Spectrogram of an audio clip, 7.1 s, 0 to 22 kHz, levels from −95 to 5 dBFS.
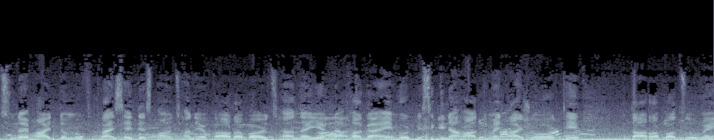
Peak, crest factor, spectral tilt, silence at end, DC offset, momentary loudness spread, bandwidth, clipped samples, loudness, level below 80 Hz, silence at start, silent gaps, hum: -2 dBFS; 14 dB; -6 dB/octave; 0 s; under 0.1%; 3 LU; 12 kHz; under 0.1%; -17 LUFS; -24 dBFS; 0 s; none; none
